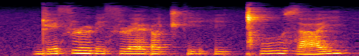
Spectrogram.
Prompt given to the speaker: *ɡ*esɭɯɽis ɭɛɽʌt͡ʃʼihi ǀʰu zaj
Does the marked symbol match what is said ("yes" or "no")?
no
